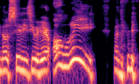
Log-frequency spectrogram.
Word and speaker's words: Henri: Henri. Henri.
